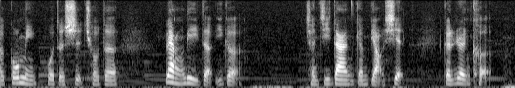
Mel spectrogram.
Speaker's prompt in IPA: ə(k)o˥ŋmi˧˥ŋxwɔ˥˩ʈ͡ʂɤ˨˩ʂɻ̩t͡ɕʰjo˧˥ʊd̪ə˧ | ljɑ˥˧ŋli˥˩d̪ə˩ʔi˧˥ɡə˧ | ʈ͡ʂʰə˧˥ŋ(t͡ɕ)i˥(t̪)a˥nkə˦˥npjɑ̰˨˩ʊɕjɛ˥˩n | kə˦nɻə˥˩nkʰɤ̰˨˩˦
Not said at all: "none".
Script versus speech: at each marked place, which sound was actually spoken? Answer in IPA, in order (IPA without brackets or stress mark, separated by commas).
k, t͡ɕ, t̪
